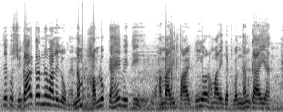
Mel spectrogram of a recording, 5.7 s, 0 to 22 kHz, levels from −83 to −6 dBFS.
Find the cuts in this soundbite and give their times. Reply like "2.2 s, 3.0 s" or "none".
1.6 s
